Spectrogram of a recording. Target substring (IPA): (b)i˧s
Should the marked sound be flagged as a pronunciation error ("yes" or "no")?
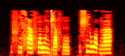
yes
